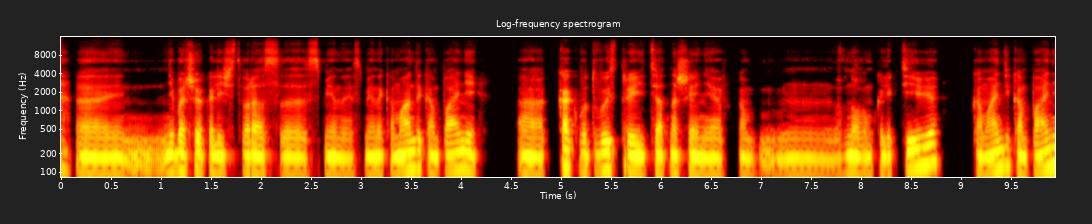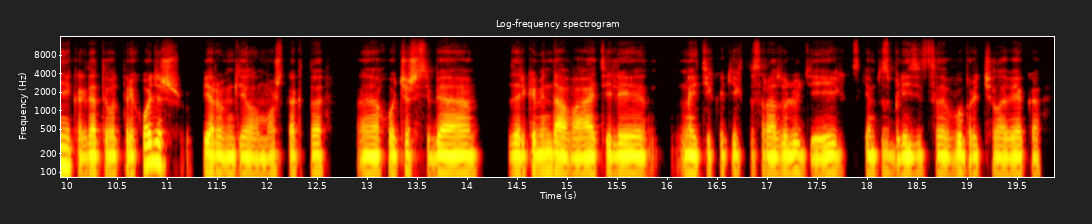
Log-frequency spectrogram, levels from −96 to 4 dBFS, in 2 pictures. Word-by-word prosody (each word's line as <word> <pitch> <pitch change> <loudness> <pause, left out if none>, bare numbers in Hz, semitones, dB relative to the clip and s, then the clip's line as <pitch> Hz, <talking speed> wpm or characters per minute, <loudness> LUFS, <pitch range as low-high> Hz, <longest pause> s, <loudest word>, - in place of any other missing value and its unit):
э, 90 -1 +2
небольшое 95 - +1
количество 95 0 0
раз, 90 -1 +1
э, 90 -1 -1
смены 90 0 -2
смены 90 +1 -1
команды, 100 +5 +2
компаний? 100 +1 +1 0.4
А 90 -1 +1
как 120 -1 +4
вот 100 -2 -3
выстроить 100 -2 +2
отношения 90 -2 +1
там, 90 - -2
м, 85 +1 -5
в 85 +2 -9
новом 90 -2 +1
коллективе, 115 +10 +1 0.3
команде, 100 +6 +1
компании, 105 +6 +2
когда 95 -3 +1
ты 95 0 -4
вот 95 0 -1
приходишь 145 +8 +2 0.2
первым 95 -3 +2
делом, 90 -1 -1
может 95 +2 -4
как-то, 95 +1 -3 0.3
э, 95 0 +2
хочешь 95 0 -1
себя 95 0 +3 0.3
зарекомендовать, 95 -2 +2
или 95 -1 +3 0.3
найти 95 0 -1
каких-то 95 -1 -7
сразу 95 0 0
людей, 95 0 0
с - - -18
кем-то 95 0 -3
сблизиться, 95 0 -1
выбрать 95 0 -1
человека? 90 -1 -2
95 Hz, 130 wpm, -25 LUFS, 90-100 Hz, 0.4 s, как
